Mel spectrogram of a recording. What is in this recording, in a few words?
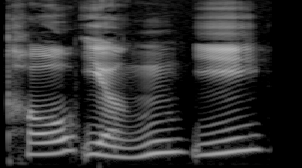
"tou2 ying3 yi2", chinese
